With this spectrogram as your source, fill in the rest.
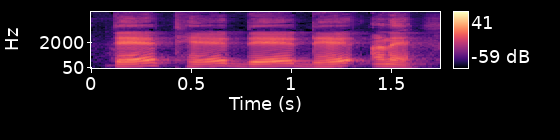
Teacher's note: ये तो आपके 5 वर्ण है, व्यंजन है जिनका उच्चारण स्थान मूर्धन्य है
